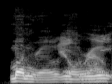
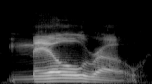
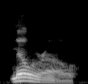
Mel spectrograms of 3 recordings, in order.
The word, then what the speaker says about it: Milroe: Monroe, we add depth. No, wait, you said it wrong again. Let's try that again for all the people. Milroe. Jalen Milroe. You said Monroe, like Marilyn Monroe.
